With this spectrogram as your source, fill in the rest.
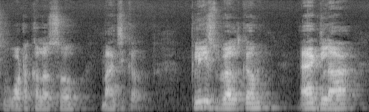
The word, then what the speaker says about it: Eglė: First of all, for people who know about you, how would you is there an easy way to pronounce your name? My name is Agla.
